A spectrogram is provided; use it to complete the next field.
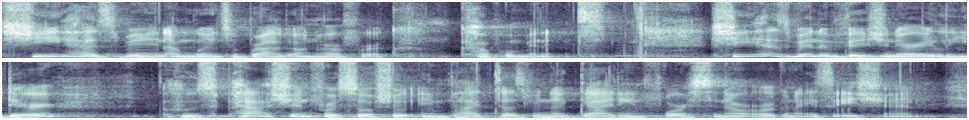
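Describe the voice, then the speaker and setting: The speaker talks at a fairly quick pace. There is a Nigerian accent. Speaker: program manager at a startup accelerator. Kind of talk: closing speech at a pitch showcase.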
